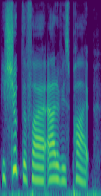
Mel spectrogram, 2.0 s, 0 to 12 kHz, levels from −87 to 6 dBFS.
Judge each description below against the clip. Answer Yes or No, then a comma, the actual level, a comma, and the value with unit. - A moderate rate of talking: No, fast, 235 wpm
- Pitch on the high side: Yes, high, 205 Hz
